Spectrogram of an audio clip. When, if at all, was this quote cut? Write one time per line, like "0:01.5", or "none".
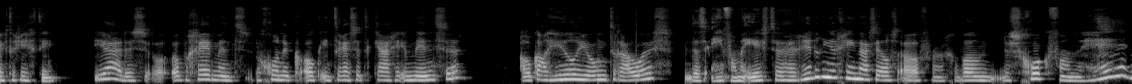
none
